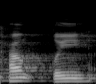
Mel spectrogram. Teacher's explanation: Bil haqqi, ada al qamariyah dibaca jelas.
